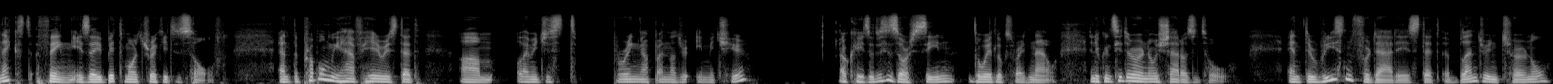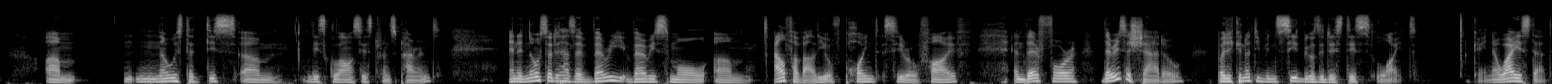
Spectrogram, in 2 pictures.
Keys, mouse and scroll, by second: 2.3 middle click, 2.6-3.5 scroll down 8, 3.4 shift+middle click, 3.8 middle click, 4.4 right click.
